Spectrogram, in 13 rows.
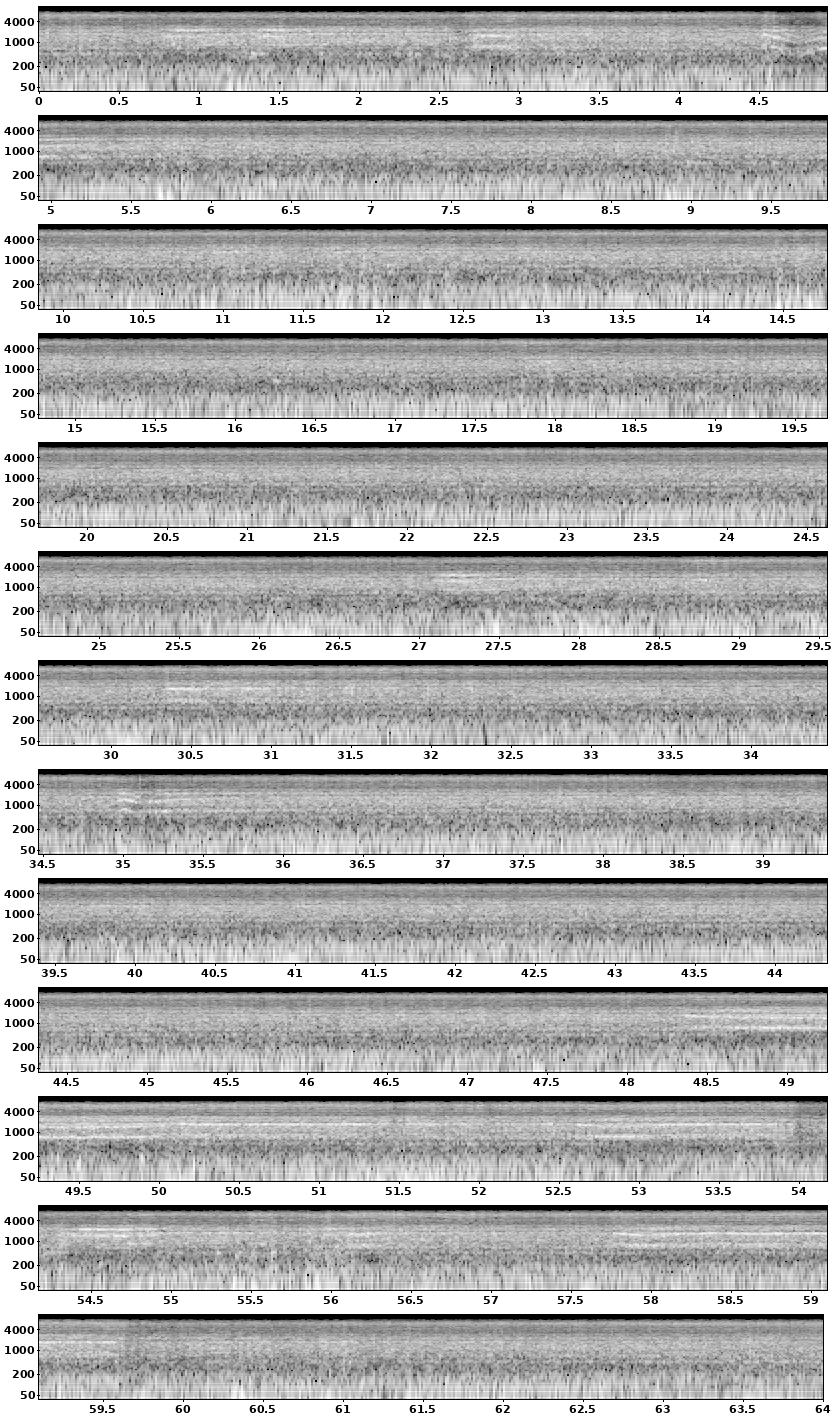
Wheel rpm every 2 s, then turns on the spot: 230, 230, 210, 230, 230, 230, 230, 230, 230, 230, 230, 230, 230, 230, 230, 230, 230, 220, 230, 230, 230, 230, 230, 230, 220, 230, 230, 220, 230, 230, 230, 230.
none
